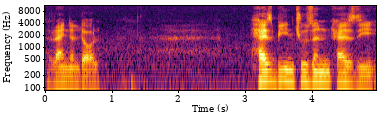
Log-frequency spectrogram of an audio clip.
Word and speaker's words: Rijndael: In October 2000, National Institute of Standards and Technology NIST announced that the Rijndael block cipher pronounced as "Rhine doll" has been chosen as the replacement for DES.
